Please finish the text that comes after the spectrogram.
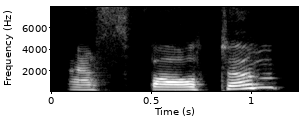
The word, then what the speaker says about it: asphaltum: eight yes it is just like it sounds asphaltum a s p h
